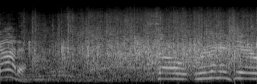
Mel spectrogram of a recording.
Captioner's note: applause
